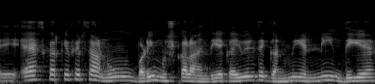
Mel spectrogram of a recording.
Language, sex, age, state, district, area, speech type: Punjabi, female, 45-60, Punjab, Amritsar, urban, spontaneous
